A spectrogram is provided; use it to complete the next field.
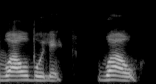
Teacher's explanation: واو جو ہے دونوں ہونٹوں کی گول نا تمام ملنے سے ادا ہوتا ہے، یعنی تمام مل جائیں گے تو آواز بند ہی ہو جائے گی. نا تمام ملانا ہے کہ گول بھی کرنا ہے، دائرہ بالکل چھوٹا کر لینا ہے.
